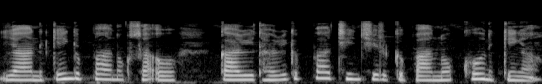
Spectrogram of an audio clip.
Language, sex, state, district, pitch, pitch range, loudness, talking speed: Garo, female, Meghalaya, West Garo Hills, 215 Hz, 205-245 Hz, -18 LUFS, 100 wpm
